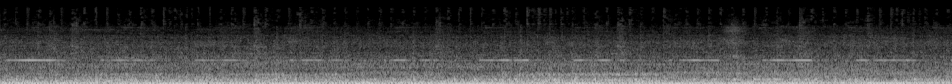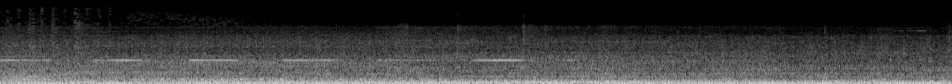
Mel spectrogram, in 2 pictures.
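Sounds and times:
reversing alarm beeping: 0.0 - 15.4
diesel truck engine running: 0.0 - 19.0.

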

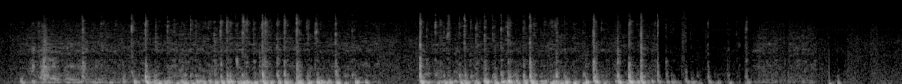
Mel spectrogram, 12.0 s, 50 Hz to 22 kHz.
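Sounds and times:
keyboard typing: 1.6 - 4.9, 5.6 - 10.1.

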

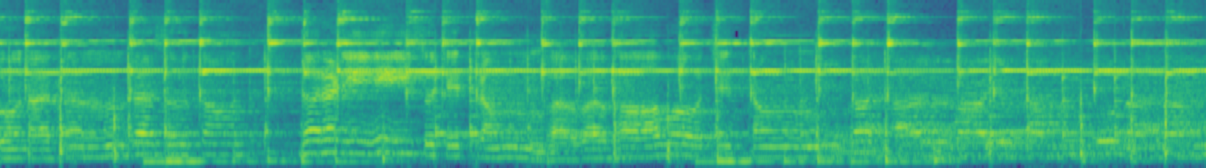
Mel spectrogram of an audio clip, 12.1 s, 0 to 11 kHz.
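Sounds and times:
hand cymbal strikes: 0.0 - 12.0.

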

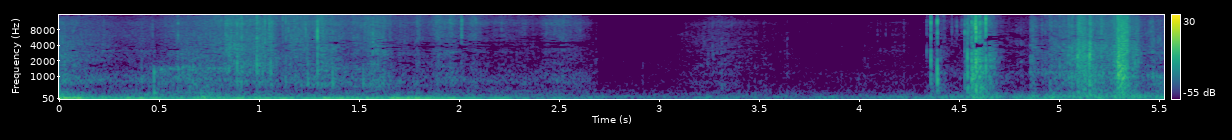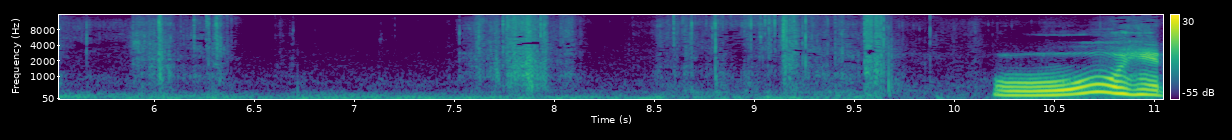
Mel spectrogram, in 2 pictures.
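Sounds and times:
dry leaves crackling and rustling: 0.0 - 2.7, 4.0 - 6.8, 7.4 - 10.2.

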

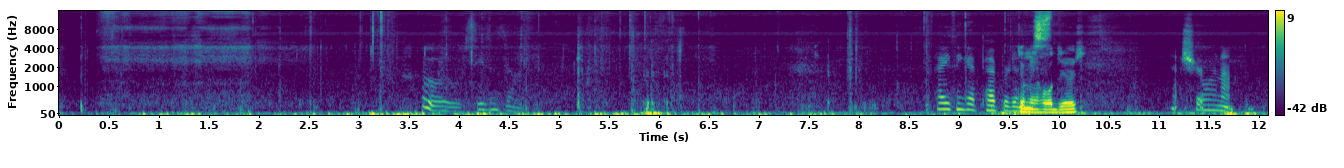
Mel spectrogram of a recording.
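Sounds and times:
faint hiss: 0.3 - 2.6.

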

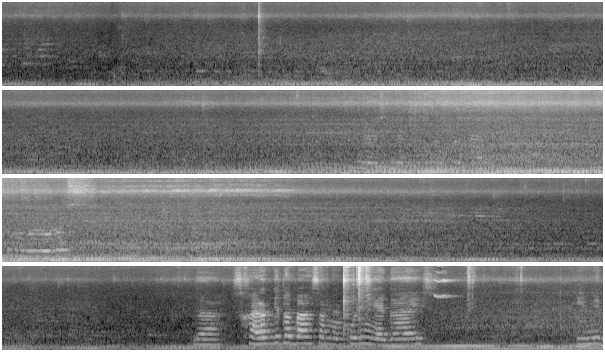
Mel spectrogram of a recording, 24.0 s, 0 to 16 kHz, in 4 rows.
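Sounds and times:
motor vehicle rumble passing by: 0.0 - 24.0.

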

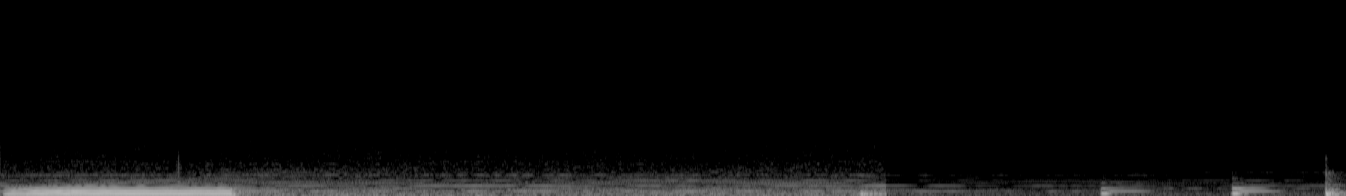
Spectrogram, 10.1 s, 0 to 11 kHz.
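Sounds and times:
quiet steady drone: 0.0 - 10.0.

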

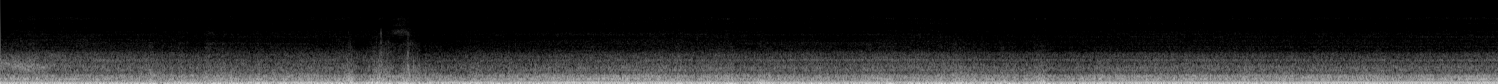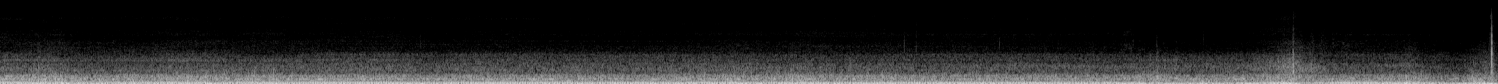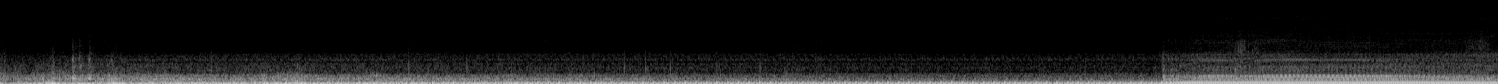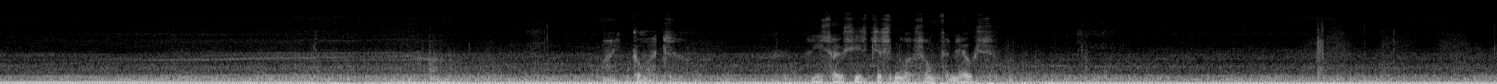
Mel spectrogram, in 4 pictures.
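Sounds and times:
wind noise on microphone: 0.0 - 11.9, 26.2 - 33.1
motorcycle engine rumbling: 0.0 - 59.9.

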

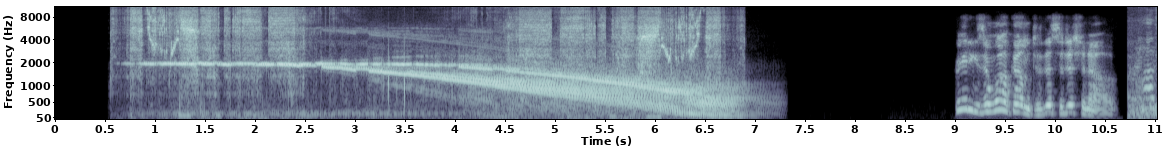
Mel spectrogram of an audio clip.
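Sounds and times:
hissing crackling noise: 0.6 - 7.2
high whistling tone gliding down: 0.6 - 7.4.

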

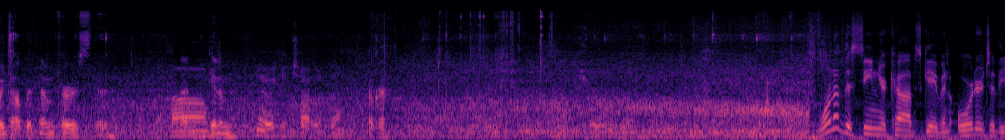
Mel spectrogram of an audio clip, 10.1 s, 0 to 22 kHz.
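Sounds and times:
rushing microphone noise: 3.4 - 10.0
jingling clicks of gear: 4.3 - 6.2.

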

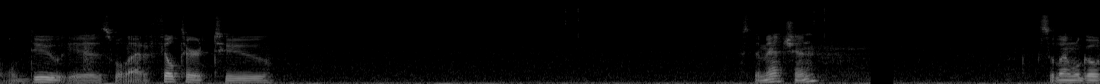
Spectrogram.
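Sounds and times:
faint computer mouse clicks: 5.6 - 5.9.

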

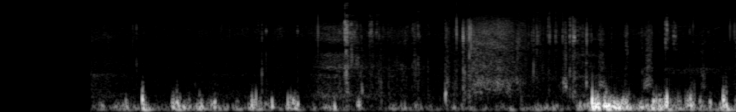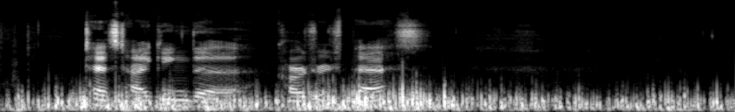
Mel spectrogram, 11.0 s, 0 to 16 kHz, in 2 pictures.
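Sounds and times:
low rumble on microphone: 0.7 - 11.0
boots shifting on loose rocks: 1.9 - 5.9.

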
